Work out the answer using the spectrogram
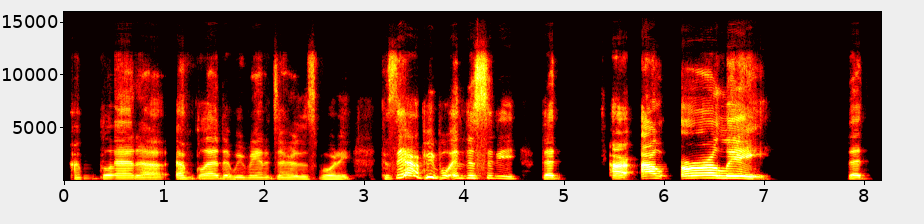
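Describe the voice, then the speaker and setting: On local radio, a woman host with a congested, lowish and slightly bright voice talks casually solo, rambling and chatting with frequent exclamations.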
